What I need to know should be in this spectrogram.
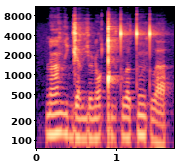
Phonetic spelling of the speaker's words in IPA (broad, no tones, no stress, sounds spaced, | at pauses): ɳ ã v i ɡʲ a v j ø ɳ ɔ ǃ i tʷ a tʷ ĩ tʷ a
